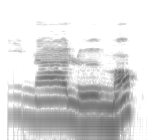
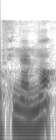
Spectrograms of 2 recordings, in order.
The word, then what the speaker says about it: finalement: Le son en s'écrit E-N, et à la fin du mot, on a une lettre muette, le T.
